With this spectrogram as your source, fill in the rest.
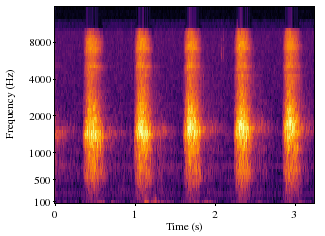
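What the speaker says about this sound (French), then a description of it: "on respire en ujjayi, avec le fond de la gorge, comme si on voulait racler sa gorge" Five steady ujjayi breaths drawn through the back of the throat, each a rasping, hissing exhale of about half a second, evenly spaced and close up, with no talking.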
